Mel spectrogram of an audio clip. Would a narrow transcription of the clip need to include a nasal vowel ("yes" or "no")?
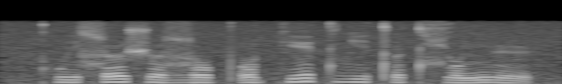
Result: no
